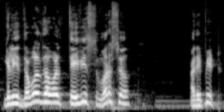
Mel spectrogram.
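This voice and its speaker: An actor playing a bumbling, pompous compere in a stage comedy sketch, flustered and tripping over names. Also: male voice, sits high, animated, slow pace, soft background music. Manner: flustered, fumbles names and words. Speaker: comic compere character.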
